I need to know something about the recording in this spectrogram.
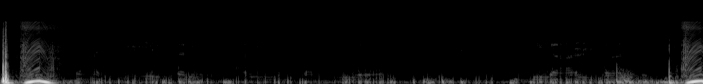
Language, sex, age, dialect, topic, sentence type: Magahi, male, 18-24, Northeastern/Surjapuri, banking, statement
